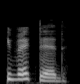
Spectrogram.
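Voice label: "evicted", British English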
